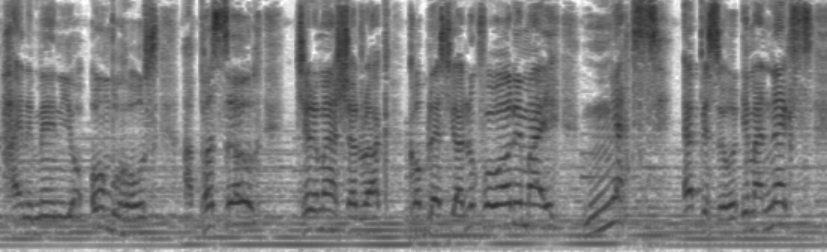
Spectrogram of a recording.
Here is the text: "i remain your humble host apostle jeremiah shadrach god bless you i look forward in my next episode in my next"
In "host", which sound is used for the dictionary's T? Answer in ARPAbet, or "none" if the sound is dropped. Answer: none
